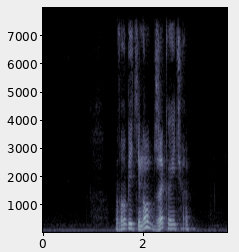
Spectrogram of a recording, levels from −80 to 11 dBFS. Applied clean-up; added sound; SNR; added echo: none; none; none; none.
